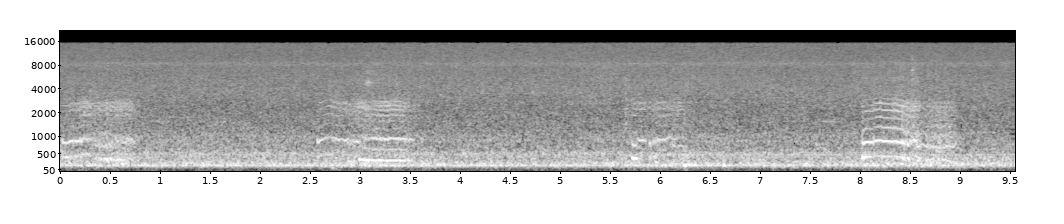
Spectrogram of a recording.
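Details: Sleeping cross-eyed female cat snoring softly indoors: four raspy, wheezy breaths, roughly one every two and a half seconds, each a short buzzy rattle over a steady low room hum, with quiet gaps between.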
